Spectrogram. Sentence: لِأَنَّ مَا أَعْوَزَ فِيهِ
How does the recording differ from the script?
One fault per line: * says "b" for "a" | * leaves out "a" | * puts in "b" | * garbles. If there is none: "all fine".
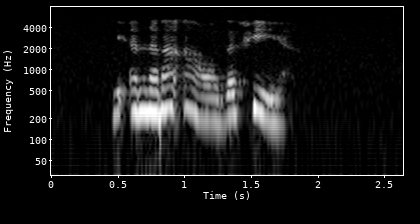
all fine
